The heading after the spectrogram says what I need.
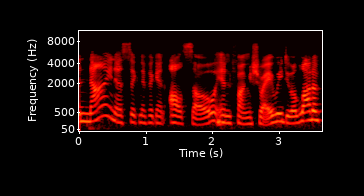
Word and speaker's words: Feng Shui: you you've got this Feng Shui stuff am i pronouncing it correctly feng shui your function you're pretty close it's fun I'm fine as if it were you a Fung Shui Fung Shui got it yeah and it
